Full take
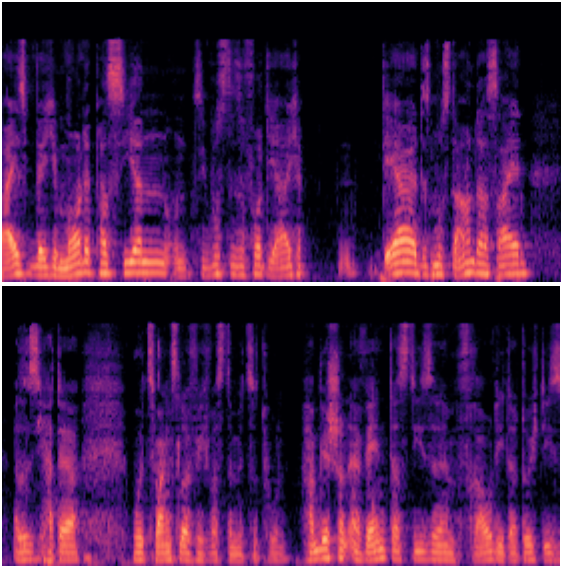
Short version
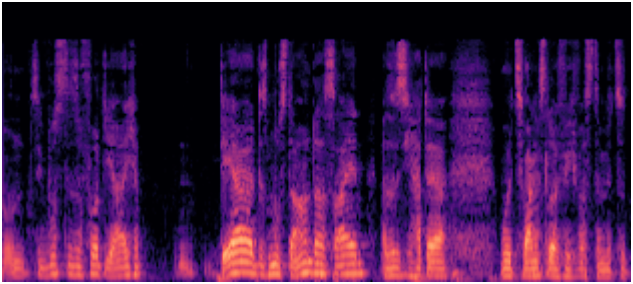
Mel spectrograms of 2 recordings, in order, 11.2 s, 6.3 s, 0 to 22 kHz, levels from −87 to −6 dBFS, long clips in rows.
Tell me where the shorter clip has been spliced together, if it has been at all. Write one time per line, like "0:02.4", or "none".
0:03.7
